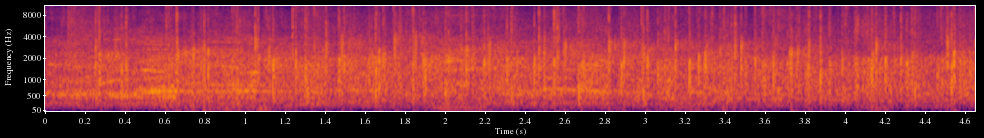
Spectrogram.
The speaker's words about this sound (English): Clapping of hands is just wonderful.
